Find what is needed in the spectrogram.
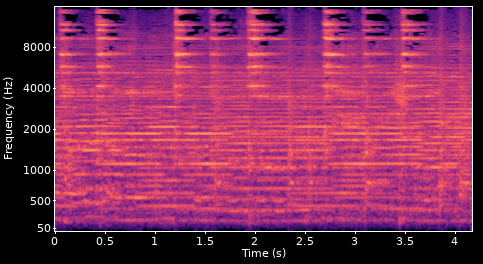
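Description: Devotional ensemble music: a harmonium holding sustained reed chords under the beat of a khol, the double-headed Bengali barrel drum, with metallic jingling percussion keeping an even rhythm.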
